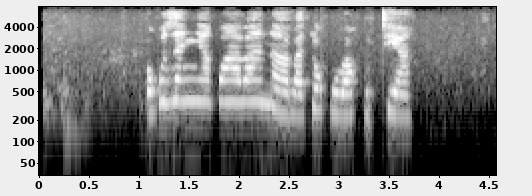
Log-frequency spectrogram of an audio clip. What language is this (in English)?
Ganda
